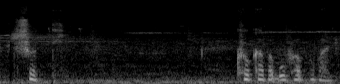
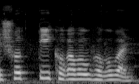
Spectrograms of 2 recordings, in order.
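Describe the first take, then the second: First: Hushed, with a long pause after the first word; personal statement. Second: Brisk everyday voice, words run together; wrong, run-on delivery. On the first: Teacher shows her own statement to students, hushed and deliberate. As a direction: say it softly as your own belief, unhurried. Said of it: "আমি statement দিলাম". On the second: Teacher shows students how not to say it, run-on delivery. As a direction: say it straight through without a pause. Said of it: "এভাবে তো বলতে পারবো না". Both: Shown as a demonstration.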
